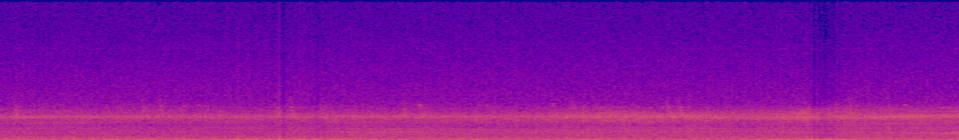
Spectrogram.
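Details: Only steady wind and distant traffic rumble with a constant high hiss; no animal calls are heard.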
